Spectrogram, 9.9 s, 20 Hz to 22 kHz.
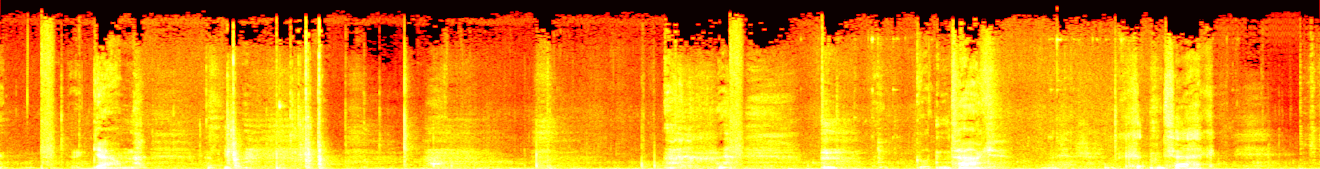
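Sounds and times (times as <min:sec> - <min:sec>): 
door being pulled shut: 0:00.3 - 0:03.6
speech: 0:00.7 - 0:01.9, 0:05.4 - 0:05.6, 0:07.1 - 0:07.6, 0:08.6 - 0:09.2
door handle and latch clicks and knocks: 0:01.4 - 0:02.7.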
